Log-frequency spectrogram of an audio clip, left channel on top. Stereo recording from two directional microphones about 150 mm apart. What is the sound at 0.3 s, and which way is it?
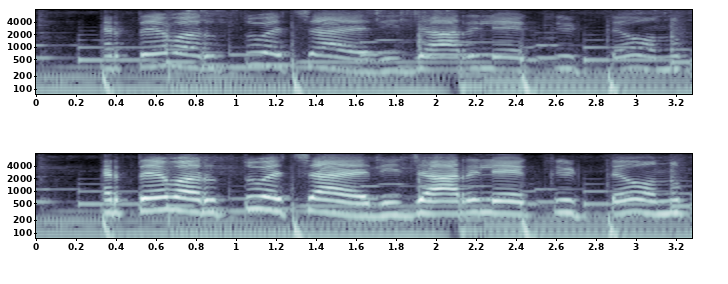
Music, 55° right (ahead or behind).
